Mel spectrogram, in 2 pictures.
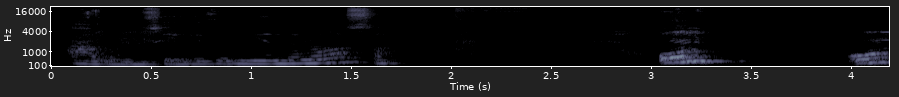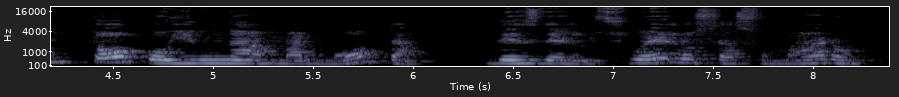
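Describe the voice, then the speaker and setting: A woman, a preschool teacher, reading a storybook aloud to children slowly and gently, stopping to ask them questions. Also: fairly high pitch. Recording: echoey room, mic far off.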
